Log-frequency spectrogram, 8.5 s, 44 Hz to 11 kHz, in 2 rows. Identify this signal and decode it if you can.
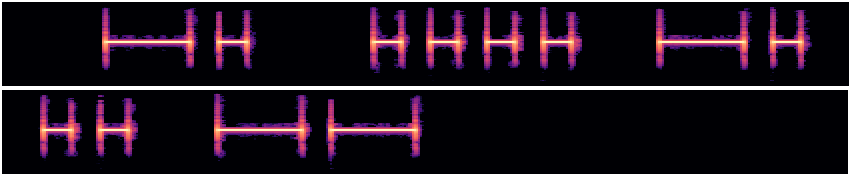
Morse code, heard as a keyed tone, about 8 wpm, 800 Hz. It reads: NHNIM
